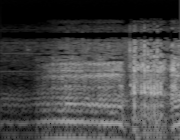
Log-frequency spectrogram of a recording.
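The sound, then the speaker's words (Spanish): A dog growls low and steadily by a door, the rumbling rising into a rougher, pulsing snarl near the end. “¿Por qué demonios estás gruñendo aquí junto a la puerta?”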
